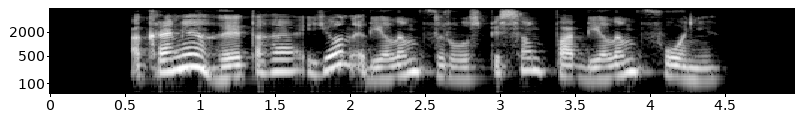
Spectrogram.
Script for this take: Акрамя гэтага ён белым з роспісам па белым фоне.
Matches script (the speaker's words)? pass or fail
pass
